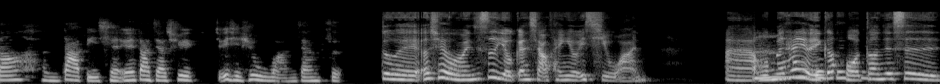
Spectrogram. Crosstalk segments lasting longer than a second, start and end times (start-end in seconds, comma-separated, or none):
7.5-8.8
